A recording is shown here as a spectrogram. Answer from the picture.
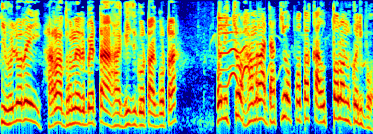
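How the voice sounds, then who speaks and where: This is a cartoonish character voice, squeaky and extremely high in pitch. It moves at a moderate pace. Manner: loud, rough, rustic.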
